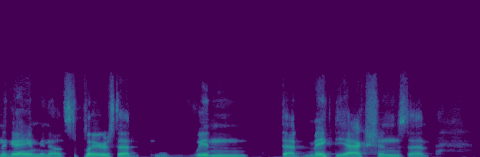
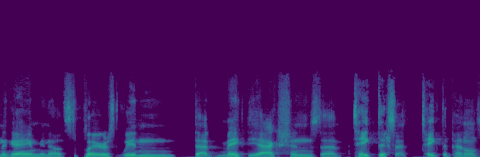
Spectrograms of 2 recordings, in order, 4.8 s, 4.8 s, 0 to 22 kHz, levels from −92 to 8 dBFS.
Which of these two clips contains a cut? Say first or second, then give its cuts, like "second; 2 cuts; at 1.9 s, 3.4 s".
second; 4 cuts; at 1.1 s, 1.8 s, 3.5 s, 3.9 s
